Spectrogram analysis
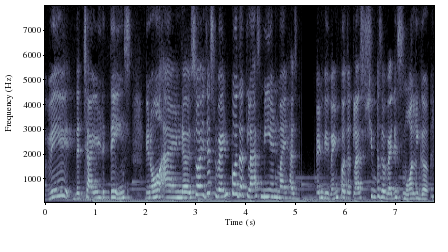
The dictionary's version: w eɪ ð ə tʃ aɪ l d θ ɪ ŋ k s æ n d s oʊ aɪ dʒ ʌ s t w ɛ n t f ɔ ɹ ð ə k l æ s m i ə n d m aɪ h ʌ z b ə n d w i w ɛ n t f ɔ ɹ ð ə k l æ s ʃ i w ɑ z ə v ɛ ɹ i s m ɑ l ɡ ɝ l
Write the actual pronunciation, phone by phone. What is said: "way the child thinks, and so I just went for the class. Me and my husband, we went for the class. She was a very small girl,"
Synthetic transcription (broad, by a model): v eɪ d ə tʃ aɪ l d t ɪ ŋ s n æ n d s oʊ aɪ dʒ ʌ s t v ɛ n t f ɔ ɹ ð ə k l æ s m i ə n d m aɪ h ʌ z b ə n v i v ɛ n t f ɔ ɹ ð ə k l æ s ʃ i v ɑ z ə v ɛ ɹ i s m ɑ l ɡ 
